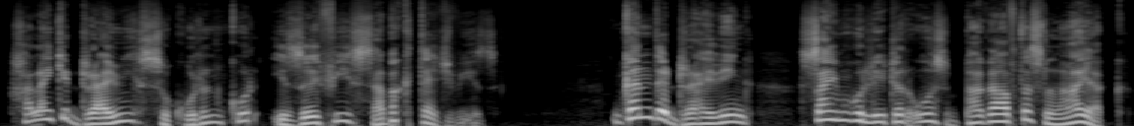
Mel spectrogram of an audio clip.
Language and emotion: Kashmiri, disgusted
